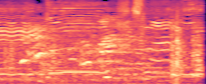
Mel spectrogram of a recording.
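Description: Overlapping voices of adults and children chattering, with music underneath.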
